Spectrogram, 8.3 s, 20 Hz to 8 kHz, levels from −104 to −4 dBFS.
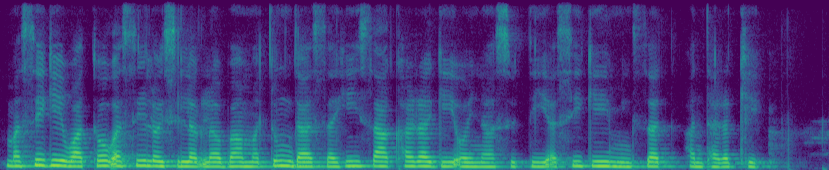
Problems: background sounds at intervals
